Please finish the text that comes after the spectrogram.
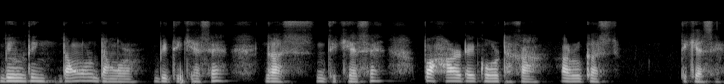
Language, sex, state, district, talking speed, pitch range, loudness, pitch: Nagamese, male, Nagaland, Kohima, 140 wpm, 135-155 Hz, -22 LUFS, 145 Hz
